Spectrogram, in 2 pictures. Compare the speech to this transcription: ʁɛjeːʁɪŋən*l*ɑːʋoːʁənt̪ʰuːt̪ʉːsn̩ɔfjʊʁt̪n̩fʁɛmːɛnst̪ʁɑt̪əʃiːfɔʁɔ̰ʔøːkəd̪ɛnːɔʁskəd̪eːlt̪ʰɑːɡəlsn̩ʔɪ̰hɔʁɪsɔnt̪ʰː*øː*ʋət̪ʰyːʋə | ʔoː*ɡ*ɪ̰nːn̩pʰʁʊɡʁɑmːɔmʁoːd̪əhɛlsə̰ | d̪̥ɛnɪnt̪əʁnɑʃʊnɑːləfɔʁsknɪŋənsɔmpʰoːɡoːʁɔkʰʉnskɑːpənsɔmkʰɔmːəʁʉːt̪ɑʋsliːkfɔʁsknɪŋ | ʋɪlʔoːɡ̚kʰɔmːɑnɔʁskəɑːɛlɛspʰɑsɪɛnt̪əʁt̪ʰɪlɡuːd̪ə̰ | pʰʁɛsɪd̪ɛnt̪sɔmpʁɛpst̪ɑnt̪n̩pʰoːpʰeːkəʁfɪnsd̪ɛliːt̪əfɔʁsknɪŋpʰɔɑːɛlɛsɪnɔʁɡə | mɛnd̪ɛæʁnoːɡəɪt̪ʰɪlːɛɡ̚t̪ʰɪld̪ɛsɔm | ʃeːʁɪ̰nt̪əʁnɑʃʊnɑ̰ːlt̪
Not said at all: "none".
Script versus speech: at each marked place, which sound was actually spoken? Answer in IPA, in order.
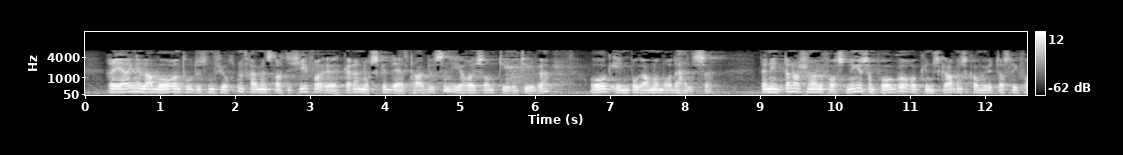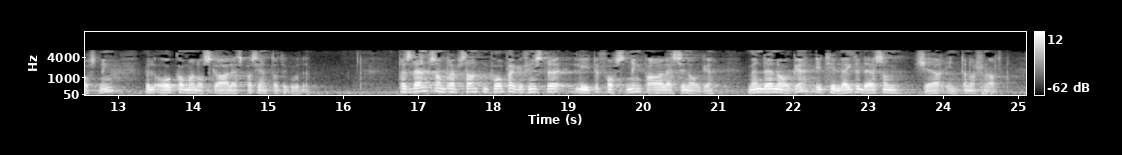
l, yː, ɡ

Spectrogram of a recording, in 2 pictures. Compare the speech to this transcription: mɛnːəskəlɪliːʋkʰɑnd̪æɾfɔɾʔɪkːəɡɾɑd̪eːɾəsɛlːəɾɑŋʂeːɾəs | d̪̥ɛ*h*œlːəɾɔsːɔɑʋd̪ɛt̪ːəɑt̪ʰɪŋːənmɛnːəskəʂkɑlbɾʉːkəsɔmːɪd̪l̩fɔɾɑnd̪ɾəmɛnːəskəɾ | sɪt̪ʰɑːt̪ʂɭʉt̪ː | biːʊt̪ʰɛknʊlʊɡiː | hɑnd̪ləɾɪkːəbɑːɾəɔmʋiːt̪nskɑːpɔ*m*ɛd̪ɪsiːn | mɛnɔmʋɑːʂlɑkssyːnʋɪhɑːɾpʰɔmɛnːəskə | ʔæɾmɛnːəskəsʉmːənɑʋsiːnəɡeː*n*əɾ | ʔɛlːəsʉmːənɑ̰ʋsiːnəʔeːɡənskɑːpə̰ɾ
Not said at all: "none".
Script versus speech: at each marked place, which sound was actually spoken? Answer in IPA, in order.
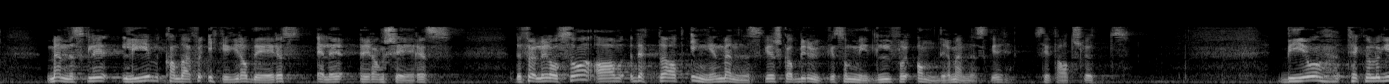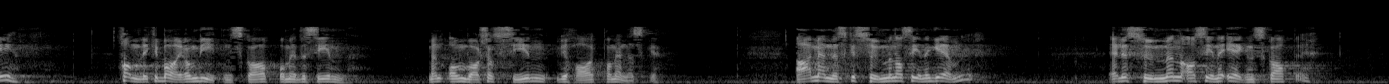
f, m, n

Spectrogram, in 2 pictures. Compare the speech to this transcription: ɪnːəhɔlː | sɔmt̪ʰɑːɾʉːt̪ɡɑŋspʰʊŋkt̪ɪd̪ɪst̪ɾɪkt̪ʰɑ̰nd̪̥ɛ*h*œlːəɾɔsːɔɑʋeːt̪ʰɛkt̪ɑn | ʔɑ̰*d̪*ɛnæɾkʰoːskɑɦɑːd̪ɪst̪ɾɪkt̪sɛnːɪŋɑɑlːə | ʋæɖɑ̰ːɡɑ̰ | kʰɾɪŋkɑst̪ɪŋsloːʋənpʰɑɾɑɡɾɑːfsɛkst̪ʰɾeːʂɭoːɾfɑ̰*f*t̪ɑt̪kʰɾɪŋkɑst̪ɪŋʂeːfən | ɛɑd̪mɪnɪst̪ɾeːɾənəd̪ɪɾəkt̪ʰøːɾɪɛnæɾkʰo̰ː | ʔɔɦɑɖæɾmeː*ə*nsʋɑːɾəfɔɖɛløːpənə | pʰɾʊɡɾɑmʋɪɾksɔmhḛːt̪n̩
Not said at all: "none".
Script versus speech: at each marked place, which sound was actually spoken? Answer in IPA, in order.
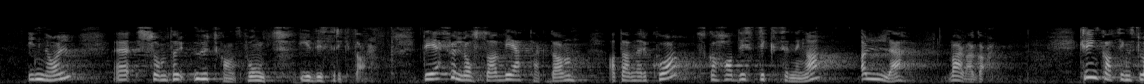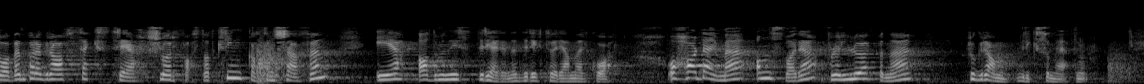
f, t̪, s, ɑ

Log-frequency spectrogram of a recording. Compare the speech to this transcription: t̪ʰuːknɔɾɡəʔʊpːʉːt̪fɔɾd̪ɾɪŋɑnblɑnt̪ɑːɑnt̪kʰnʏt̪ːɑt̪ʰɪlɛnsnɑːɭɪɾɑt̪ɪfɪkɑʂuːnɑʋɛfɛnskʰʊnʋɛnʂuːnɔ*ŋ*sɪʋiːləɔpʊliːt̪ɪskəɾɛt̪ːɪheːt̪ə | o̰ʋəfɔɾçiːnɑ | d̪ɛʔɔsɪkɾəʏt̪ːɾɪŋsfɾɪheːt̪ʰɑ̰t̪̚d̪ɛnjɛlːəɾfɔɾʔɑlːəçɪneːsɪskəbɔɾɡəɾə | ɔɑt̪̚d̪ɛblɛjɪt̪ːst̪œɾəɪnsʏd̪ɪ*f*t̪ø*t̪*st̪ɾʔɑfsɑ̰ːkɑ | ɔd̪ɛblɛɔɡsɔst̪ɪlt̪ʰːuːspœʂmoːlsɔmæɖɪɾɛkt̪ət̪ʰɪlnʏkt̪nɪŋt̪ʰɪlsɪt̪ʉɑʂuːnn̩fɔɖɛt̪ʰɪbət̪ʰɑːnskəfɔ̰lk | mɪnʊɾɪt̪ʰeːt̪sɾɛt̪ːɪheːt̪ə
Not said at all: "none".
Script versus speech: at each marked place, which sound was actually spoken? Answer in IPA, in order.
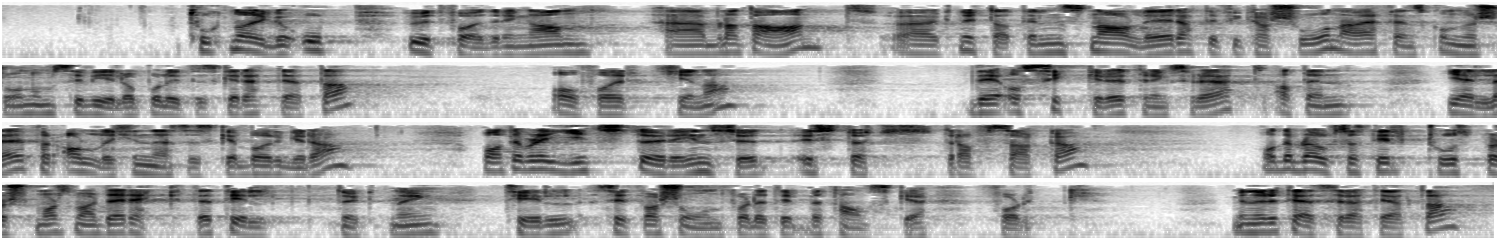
m, s, t̪

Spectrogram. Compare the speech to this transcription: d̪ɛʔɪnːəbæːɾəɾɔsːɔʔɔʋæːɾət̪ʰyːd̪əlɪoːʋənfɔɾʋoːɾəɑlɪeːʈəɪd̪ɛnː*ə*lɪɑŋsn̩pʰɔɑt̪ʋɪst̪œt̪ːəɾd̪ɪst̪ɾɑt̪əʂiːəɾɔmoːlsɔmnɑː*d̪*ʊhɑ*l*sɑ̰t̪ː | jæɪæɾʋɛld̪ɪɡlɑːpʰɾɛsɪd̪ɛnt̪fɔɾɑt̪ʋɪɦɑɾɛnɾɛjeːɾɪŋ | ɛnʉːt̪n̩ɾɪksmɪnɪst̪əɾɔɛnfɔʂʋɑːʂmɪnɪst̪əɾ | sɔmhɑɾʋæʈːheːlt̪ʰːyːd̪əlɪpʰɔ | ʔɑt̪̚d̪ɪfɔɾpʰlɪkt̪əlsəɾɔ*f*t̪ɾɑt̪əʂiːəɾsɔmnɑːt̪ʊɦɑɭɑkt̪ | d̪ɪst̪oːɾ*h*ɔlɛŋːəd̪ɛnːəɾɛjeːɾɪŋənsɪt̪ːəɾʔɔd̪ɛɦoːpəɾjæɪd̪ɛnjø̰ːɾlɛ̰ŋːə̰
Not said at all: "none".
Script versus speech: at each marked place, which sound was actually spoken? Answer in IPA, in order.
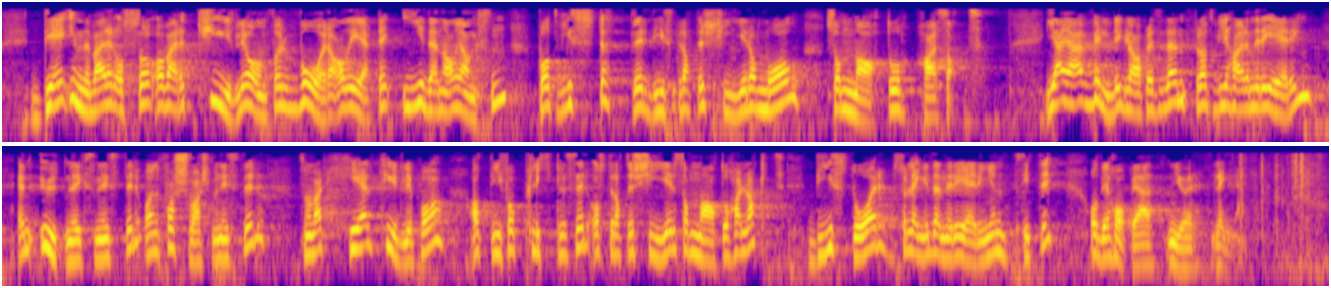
ɑ, t̪, ɾ, s, s

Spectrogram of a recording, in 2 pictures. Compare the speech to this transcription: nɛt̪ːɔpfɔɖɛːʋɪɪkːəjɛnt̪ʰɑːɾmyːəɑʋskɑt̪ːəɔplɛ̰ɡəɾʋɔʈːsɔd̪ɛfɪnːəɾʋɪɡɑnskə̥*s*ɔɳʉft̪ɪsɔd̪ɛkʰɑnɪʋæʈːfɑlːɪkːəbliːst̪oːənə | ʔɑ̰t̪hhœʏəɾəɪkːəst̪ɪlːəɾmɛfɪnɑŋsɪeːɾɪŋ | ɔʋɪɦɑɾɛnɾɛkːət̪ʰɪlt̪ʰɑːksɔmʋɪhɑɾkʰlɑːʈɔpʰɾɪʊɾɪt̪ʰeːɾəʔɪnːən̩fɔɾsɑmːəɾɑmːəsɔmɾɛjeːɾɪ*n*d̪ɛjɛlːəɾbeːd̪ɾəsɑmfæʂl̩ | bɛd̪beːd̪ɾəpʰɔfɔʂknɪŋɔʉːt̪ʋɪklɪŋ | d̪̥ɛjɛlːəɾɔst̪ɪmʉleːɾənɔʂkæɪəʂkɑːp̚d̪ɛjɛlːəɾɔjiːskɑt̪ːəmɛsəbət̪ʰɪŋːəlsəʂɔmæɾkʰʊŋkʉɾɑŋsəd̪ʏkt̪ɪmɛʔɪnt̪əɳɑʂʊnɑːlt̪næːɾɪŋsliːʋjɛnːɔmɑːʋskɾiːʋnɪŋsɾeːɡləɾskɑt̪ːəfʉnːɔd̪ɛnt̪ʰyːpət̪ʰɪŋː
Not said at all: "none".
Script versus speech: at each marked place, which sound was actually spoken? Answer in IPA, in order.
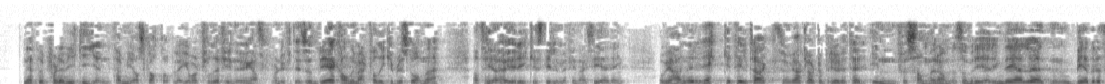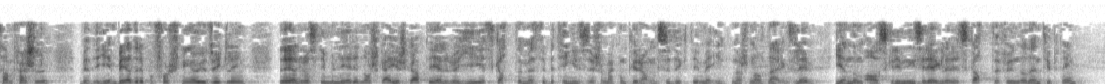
f, ŋ

